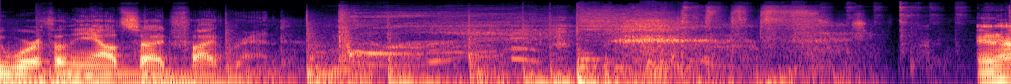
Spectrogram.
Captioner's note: both laugh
